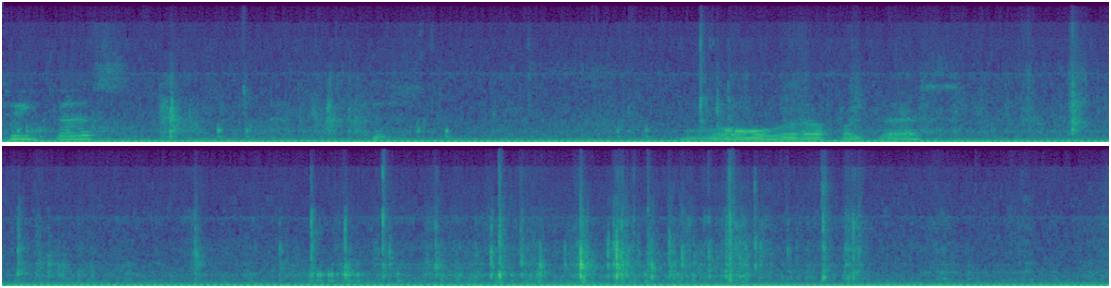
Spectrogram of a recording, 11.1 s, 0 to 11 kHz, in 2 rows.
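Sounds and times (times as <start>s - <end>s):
low electrical hum: 0.0s - 11.0s
paper crinkling: 0.8s - 2.2s, 4.8s - 10.5s.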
